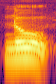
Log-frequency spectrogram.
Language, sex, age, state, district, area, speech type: Hindi, male, 30-45, Madhya Pradesh, Hoshangabad, urban, read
